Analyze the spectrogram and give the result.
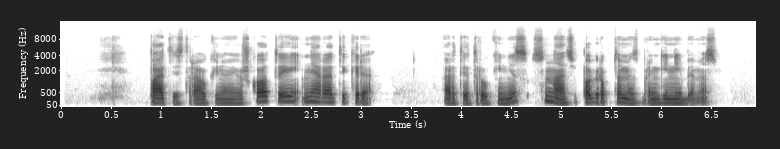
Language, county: Lithuanian, Alytus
